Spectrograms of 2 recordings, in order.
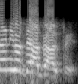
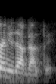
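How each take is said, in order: First: Mocking "אני יודע בעל פה" thrown out louder and higher; mock the excuse scornfully, loud and high; mocking quote. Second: Said in the usual way. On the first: (ציטוט לועג ורם של התירוץ) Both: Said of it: "ותמחקו לכם מהראש".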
